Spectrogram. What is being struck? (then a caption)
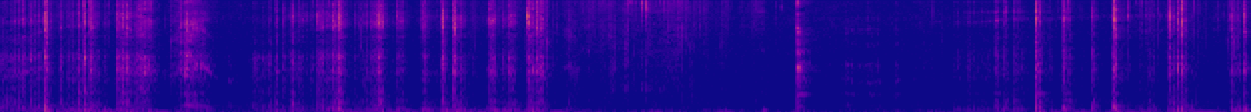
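Bar of soap cut with a metal blade. A metal utility blade shaves flakes off the edge of a solid, dry purple striped bar of soap held in the hand. It makes a rapid series of short, crisp scraping cuts with brief, dry attacks and a dull low body, with quieter pauses between bursts.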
